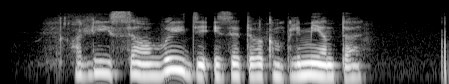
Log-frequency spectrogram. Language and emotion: Russian, angry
